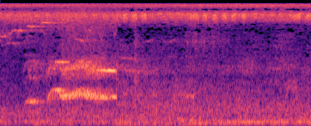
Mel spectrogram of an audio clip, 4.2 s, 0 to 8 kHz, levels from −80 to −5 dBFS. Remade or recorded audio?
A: recorded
